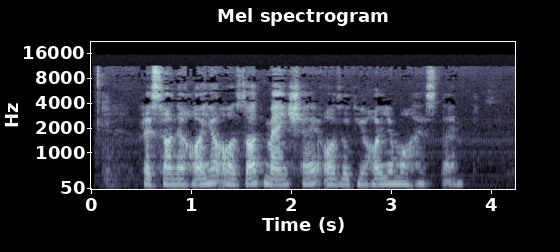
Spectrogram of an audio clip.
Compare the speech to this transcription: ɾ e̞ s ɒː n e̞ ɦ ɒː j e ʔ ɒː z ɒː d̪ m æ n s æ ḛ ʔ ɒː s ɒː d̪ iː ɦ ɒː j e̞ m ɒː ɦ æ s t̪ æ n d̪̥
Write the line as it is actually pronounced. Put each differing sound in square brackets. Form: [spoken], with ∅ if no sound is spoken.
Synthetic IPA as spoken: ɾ e̞ s ɒː n e̞ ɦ ɒː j e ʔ ɒː z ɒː d̪ m æ n [ʃ] æ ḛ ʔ ɒː [z] ɒː d̪ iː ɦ ɒː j e̞ m ɒː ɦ æ s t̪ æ n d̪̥

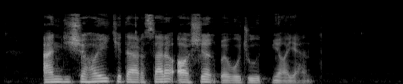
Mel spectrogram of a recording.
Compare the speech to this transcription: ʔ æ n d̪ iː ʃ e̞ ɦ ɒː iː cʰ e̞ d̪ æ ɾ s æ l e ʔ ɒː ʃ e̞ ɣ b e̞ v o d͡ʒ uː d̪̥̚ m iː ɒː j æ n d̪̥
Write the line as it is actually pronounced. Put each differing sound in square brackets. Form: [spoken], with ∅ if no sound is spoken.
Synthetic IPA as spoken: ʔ æ n d̪ iː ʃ e̞ ɦ ɒː iː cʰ e̞ d̪ æ ɾ s æ [ɾ] e ʔ ɒː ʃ e̞ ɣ b e̞ v o d͡ʒ uː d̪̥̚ m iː ɒː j æ n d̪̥

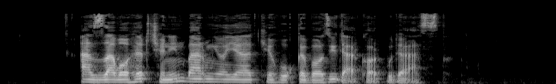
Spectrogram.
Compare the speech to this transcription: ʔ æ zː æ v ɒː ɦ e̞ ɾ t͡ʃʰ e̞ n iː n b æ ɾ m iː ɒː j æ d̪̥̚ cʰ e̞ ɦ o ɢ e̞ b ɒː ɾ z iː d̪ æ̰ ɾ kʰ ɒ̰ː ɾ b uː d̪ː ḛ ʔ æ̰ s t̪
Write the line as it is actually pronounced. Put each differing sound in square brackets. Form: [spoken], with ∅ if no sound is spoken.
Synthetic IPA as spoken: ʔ æ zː æ v ɒː ɦ e̞ ɾ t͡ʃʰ e̞ n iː n b æ ɾ m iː ɒː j æ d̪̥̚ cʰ e̞ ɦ o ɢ e̞ b ɒː [∅] z iː d̪ æ̰ ɾ kʰ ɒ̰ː ɾ b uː [d̪] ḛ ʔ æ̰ s t̪

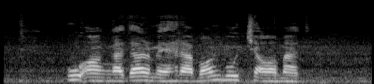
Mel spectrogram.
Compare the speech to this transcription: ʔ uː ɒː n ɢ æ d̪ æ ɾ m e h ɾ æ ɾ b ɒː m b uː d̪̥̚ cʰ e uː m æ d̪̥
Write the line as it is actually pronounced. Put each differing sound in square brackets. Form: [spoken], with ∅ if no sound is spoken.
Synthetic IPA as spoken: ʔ uː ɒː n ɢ æ d̪ æ ɾ m e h ɾ æ [∅] b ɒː [n] b uː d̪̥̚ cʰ e [ɒː] m æ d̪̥

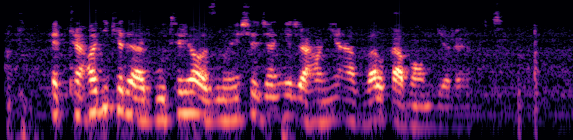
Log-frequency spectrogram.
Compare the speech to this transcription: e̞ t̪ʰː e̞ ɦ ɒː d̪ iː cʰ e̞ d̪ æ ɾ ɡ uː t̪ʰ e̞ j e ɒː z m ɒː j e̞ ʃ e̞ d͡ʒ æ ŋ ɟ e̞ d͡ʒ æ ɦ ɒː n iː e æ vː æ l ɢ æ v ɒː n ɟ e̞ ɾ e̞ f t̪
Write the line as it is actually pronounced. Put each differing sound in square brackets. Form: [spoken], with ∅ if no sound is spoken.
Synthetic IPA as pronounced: e̞ t̪ʰː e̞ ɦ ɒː d̪ iː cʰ e̞ d̪ æ ɾ ɡ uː t̪ʰ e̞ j e ɒː z m ɒː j e̞ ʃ e̞ d͡ʒ æ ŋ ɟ e̞ d͡ʒ æ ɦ ɒː n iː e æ vː æ l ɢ æ v ɒː [m] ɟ e̞ ɾ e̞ f t̪

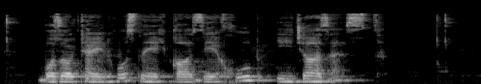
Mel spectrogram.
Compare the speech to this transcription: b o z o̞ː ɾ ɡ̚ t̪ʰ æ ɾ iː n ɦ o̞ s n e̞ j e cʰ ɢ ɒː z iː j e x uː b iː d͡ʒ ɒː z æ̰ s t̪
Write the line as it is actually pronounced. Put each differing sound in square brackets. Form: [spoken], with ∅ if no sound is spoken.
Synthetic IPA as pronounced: b o z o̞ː ɾ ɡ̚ t̪ʰ æ ɾ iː n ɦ o̞ s n e̞ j e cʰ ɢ ɒː z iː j e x uː b iː d͡ʒ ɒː z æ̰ s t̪

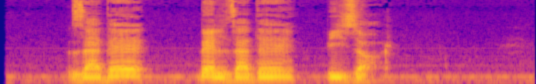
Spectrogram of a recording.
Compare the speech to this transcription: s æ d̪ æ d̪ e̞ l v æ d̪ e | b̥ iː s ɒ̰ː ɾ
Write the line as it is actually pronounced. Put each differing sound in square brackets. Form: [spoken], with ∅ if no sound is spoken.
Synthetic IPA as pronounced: [z] æ d̪ [e] d̪ e̞ l [z] æ d̪ e | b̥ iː [z] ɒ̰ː ɾ

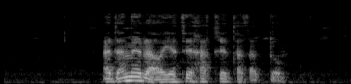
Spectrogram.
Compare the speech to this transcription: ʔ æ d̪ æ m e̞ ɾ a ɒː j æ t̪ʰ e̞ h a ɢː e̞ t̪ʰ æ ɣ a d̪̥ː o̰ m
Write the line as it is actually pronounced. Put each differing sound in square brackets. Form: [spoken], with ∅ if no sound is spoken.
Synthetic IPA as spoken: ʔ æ d̪ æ m e̞ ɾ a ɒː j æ t̪ʰ e̞ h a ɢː e̞ t̪ʰ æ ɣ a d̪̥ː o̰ m

